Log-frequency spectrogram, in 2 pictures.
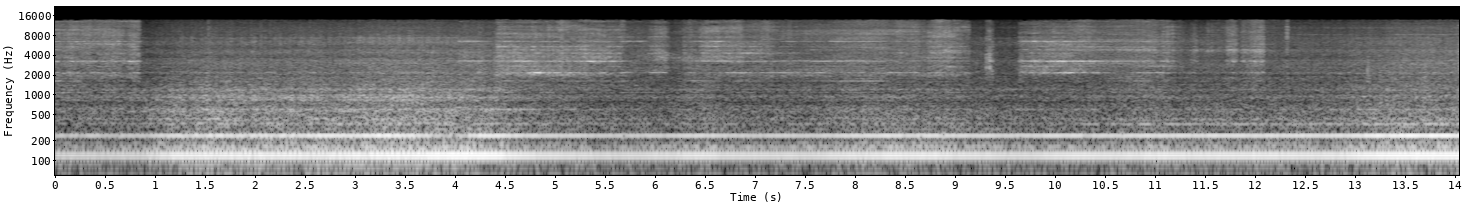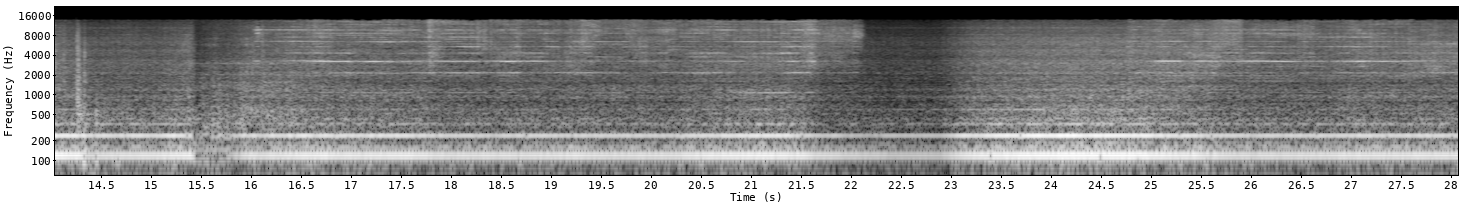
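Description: Bandsaw running with a steady motor hum while its blade cuts through a 2x4. The hiss of the cut comes and goes between cuts and drops out briefly a little past two-thirds of the way through.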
